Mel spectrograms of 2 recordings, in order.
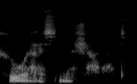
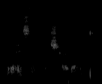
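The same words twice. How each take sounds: First: Said in the usual way. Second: Breathless whisper to himself. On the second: Real, not acted. Vlogger pondering whom to thank, whispered to himself. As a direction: muse it under the breath.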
